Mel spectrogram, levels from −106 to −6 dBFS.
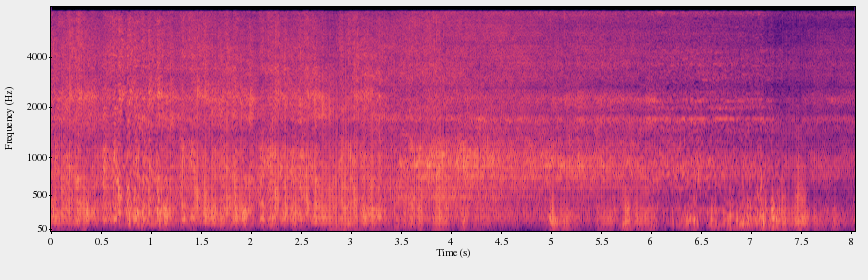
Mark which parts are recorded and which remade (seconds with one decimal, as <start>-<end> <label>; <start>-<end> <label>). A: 0.0-0.6 remade; 0.6-1.1 recorded; 1.1-6.0 remade; 6.0-7.3 recorded; 7.3-8.0 remade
